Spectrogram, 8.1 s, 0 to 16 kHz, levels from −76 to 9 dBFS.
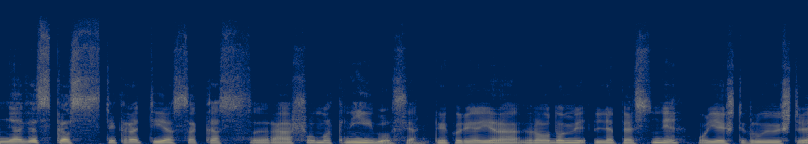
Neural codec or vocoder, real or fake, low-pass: codec, 44.1 kHz, 3.4 kbps, Pupu-Codec; fake; 14.4 kHz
